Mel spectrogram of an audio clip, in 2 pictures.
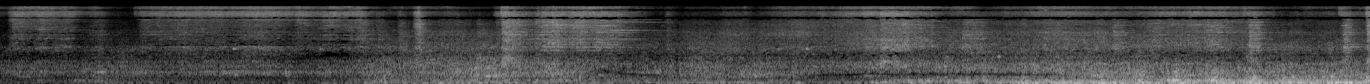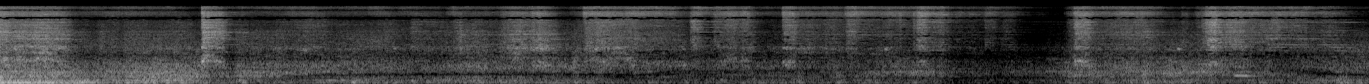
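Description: Covered hopper cars of a freight train rolling past: steel wheels on the rails give a steady rumble with a high hiss and repeated short clicks. It swells louder in the middle.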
